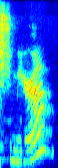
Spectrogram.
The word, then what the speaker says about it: Shamira: everybody my name is shamira and if you can't pronounce my name it's essentially like shakira but with an m so shamira um and also i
